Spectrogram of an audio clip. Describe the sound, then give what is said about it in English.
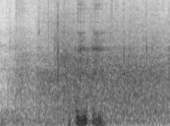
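An audience applauding after a speech by Vladimir Putin in Russia, a dense steady wash of clapping that holds at an even level for a couple of seconds, with a brief low murmur of voices rising in the middle. “He stops and the applause starts.”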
